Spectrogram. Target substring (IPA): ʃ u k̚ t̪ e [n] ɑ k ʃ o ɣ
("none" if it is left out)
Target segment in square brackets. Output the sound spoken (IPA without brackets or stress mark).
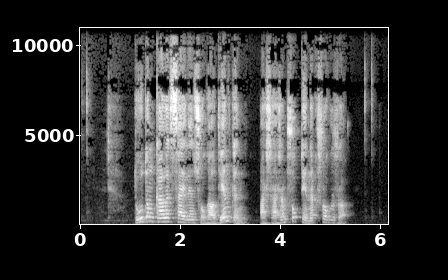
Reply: n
